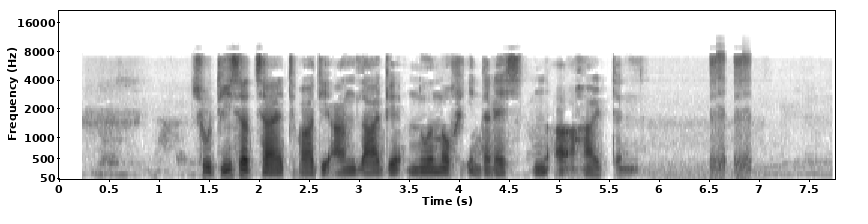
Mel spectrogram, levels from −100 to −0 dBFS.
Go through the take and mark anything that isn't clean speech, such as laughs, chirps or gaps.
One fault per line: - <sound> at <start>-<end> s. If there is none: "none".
- laugh at 6.5-6.9 s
